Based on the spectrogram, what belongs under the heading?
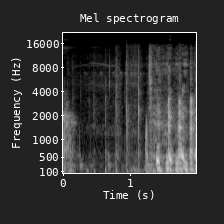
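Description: A golf clap: a handful of soft, light hand claps tap out at an unhurried pace, then voices come in and carry on over the rest of the moment.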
